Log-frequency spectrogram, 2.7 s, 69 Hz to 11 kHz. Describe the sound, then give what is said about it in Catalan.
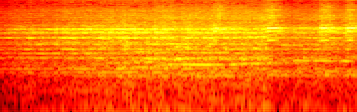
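A dense, continuous blare of many car horns sounding at once as people in the streets of Salou celebrate on 30 October 1989, setting off rockets; the sustained tones overlap into a loud, unbroken wall of honking with a few sharper bursts near the end. “Gent al carrer fent sonar els claxons i els cotxes i tirant coets.”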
